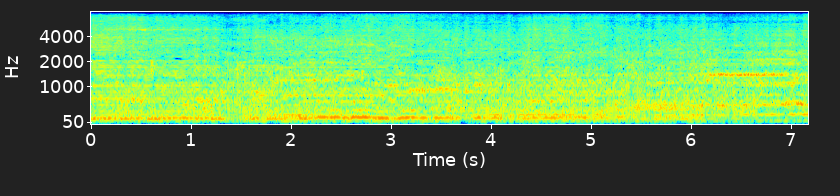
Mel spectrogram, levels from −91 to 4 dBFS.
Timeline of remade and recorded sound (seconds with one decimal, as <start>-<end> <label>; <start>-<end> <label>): 0.0-7.2 remade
